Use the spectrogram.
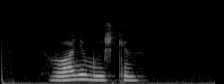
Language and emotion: Russian, neutral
